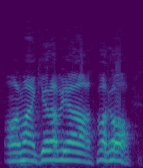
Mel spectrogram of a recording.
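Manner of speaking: loud, high Australian bogan shout; bogan yell. Acted. Bogan yells from car window, loud Australian jeer. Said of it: "being yelled by a bogan".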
